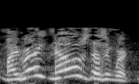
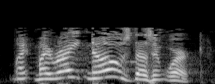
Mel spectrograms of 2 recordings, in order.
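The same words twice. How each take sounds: First: Put-on teary little boy voice, slow and louder; crying child. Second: Mock teary little boy voice, slow; crying child. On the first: Grandson repeating his complaint to grandpa, teary. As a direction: repeat it like an upset small boy. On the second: Grandpa imitating his crying grandson at night, teary.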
